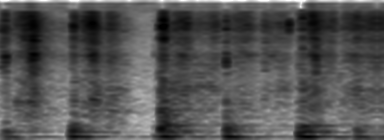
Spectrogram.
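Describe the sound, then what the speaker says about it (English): A deck of game cards is shuffled by hand in quick, crisp riffling bursts, about five close strokes in a steady rhythm. "We're going to shuffle these"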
